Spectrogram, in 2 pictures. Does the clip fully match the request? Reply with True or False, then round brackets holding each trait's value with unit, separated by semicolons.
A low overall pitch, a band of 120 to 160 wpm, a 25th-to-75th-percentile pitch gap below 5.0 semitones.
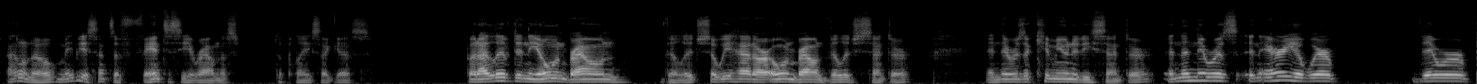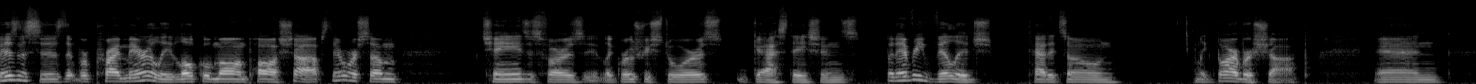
True (115 Hz; 155 wpm; 4.0 semitones)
